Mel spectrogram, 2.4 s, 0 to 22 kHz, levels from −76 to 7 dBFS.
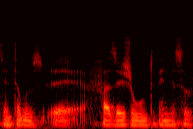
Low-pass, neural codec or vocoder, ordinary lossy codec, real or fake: none; codec, 16 kHz, 1 kbps, X-Codec, HuBERT features, trained on LibriSpeech; none; fake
